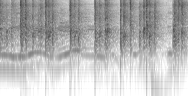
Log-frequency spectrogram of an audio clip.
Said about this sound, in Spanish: ¡Wow! ¡Aplauso!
